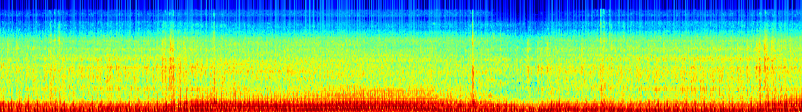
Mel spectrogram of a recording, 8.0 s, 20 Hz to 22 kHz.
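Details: Polaris Sportsman ATV, 29 hours, clunk started right after first dealer service; camera repositioned, shifting low forward/reverse repeatedly: idling engine with a few dull driveline clunks on engagement; cause undiagnosed.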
